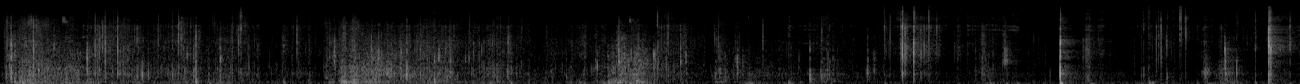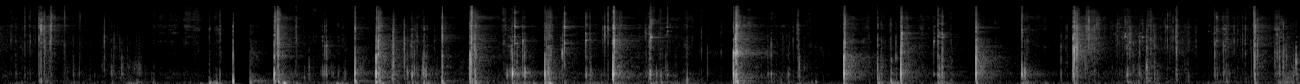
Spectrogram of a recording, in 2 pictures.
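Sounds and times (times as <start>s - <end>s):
chalk crumbling crunches: 0.0s - 10.2s.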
